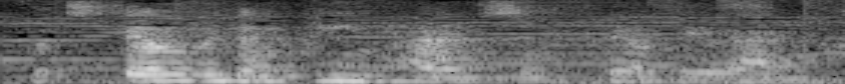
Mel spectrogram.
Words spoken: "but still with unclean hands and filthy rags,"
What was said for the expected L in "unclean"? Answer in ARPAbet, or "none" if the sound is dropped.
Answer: none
